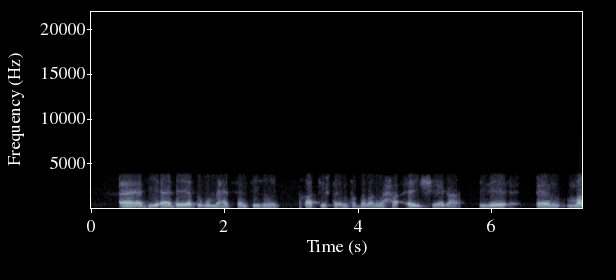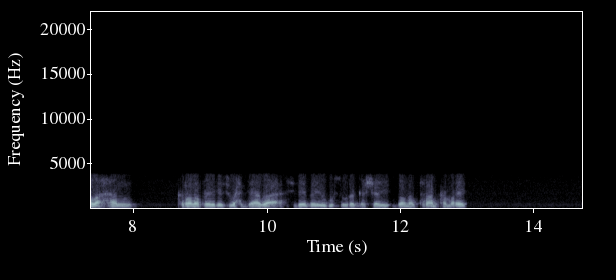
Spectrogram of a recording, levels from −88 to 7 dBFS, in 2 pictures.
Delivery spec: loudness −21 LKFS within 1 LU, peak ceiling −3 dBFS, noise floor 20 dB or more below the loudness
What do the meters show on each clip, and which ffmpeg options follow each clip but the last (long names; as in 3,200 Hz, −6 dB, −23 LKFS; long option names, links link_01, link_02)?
integrated loudness −29.0 LKFS; sample peak −9.0 dBFS; target loudness −21.0 LKFS
→ -af "volume=8dB,alimiter=limit=-3dB:level=0:latency=1"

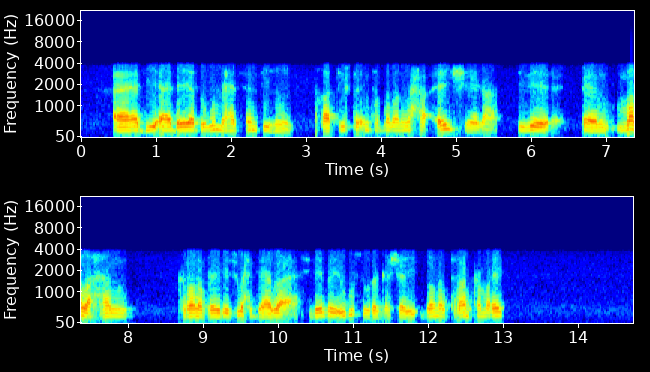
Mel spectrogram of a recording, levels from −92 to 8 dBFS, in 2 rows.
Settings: integrated loudness −21.5 LKFS; sample peak −3.0 dBFS; background noise floor −66 dBFS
